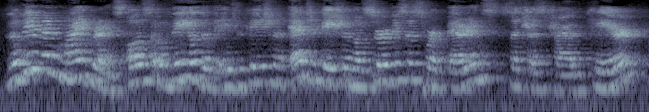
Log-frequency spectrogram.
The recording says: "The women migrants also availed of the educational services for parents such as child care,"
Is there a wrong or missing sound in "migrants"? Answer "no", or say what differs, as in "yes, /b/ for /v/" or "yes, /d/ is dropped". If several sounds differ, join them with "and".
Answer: no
